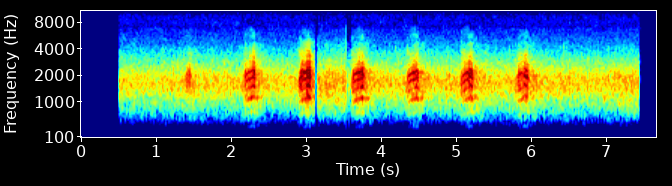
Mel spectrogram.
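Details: A breeding-season Mallard, filmed around Nikko, Japan, gives about seven short, harsh, nasal quacks, roughly one every three-quarters of a second, over a steady rushing hiss like running water.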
